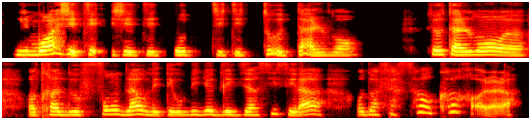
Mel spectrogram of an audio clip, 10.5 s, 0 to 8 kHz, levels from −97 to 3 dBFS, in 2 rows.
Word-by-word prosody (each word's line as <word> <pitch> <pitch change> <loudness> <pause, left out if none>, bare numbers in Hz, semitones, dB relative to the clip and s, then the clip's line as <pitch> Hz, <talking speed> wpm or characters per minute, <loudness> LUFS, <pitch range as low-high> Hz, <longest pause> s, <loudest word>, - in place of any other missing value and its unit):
Mais 195 0 +1
moi 205 +6 +9
j'étais 230 - +2
j'étais 175 -1 -1
tot 185 0 +1 0.2
j'étais 165 -2 -8
totalement 165 -3 -2 0.7
totalement, 195 -2 +5
heu, 165 -1 -2 0.3
en 170 - -3
train 190 +1 +1
de 180 0 -2
fondre 215 +3 -5
là, 210 +2 +4
on 195 - -6
était 180 +1 -4
au 175 - -2
milieu 195 +2 -3
de 175 - -13
l'exercice 185 +5 -4
et 180 - 0
là 210 +3 0 0.3
«on 180 - -7
doit 200 +1 -6
faire 215 0 -13
ça, 330 - -11
encore? 330 +3 -6
Oh 315 - -4
là 315 +1 -4
là!» - - -7
185 Hz, 170 wpm, -23 LUFS, 175-205 Hz, 0.7 s, moi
